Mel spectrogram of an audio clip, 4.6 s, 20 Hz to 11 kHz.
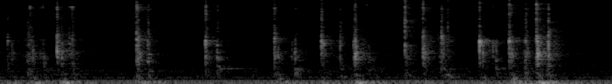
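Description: Keystrokes on an Amiga 1200 computer keyboard come in quick irregular bursts of clicks, close and distinct, with short pauses between runs over a low steady hum.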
